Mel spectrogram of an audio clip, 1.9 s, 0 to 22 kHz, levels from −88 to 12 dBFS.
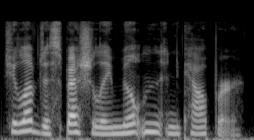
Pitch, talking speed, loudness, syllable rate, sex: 210 Hz, 190 wpm, -20 LUFS, 6.7 syllables/s, female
